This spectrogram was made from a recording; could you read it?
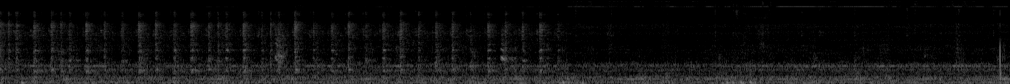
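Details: Xiaomi Walkingpad C1 walking treadmill: rapid high squeaks at startup after being folded or unused for 8–12 hours, settling into a smoother hum; the noise is gone after about 2 minutes. The owner wonders if lubricant is needed.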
